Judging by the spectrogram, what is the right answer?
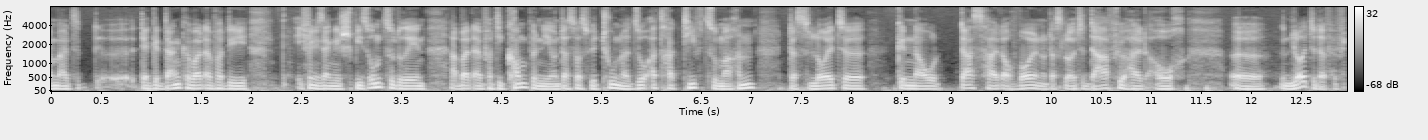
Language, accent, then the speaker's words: German; Schalksmühle, North Rhine-Westphalia, Germany; now in Recklinghausen, Germany; ich bin quasi Zugezogener. Ich komme eigentlich aus der Nähe von Lüdenscheid, genauer gesagt aus Schalksmühle, Halver, das ist halt so im Sauerland. Und bin dann halt auch vor circa, ja, ich weiß nicht ganz genau, 15 Jahren ungefähr auch nach Recklinghausen gezogen.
